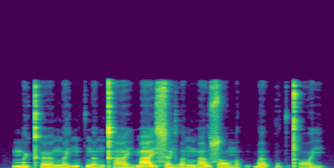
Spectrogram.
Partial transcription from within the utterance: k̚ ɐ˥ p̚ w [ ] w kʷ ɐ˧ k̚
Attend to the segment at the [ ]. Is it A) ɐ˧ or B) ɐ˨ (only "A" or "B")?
B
